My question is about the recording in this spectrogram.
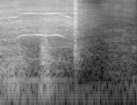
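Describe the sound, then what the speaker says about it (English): Power drill spinning a stinger spade bit through hardwood, a loud steady whine that cuts off after about a second with a sharp click, then quiet. "The stinger bit will go right through epay."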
